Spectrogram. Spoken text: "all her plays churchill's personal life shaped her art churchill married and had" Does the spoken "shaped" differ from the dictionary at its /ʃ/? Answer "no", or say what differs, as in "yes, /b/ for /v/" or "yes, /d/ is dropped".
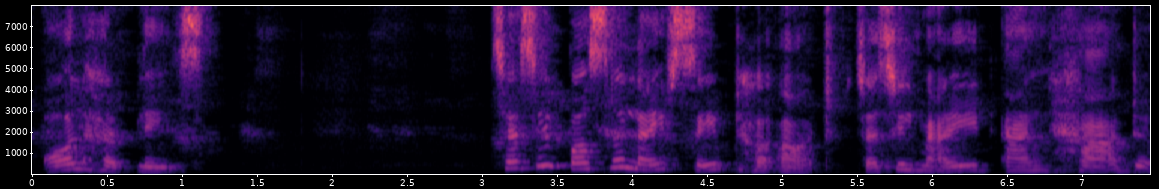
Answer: yes, /s/ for /ʃ/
